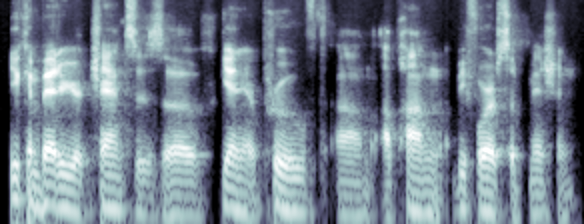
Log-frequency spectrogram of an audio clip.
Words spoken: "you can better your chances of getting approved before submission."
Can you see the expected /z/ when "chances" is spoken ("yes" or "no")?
yes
